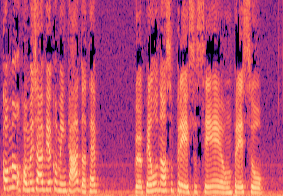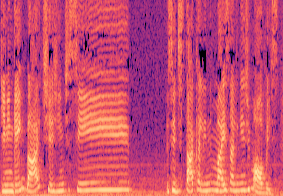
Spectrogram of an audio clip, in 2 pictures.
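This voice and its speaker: A woman's voice: high voice, measured pace, a bit bright, slight background noise. A woman with a thin, reedy, slightly cracked voice, chatting colloquially as a store representative promoting her shop in a radio interview. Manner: colloquial, fond of diminutives and emphatic repetition. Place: radio studio.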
